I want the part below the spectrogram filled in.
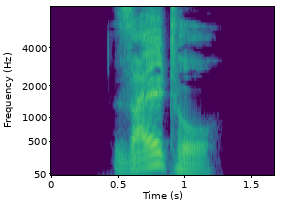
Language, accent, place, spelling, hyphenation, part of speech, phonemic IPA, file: German, Germany, Berlin, Salto, Sal‧to, noun, /ˈzalto/, De-Salto.ogg
- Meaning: somersault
